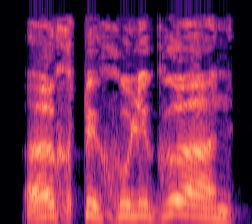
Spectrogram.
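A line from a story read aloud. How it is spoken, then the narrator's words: Suffering hoarse wheeze. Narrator (Russian): страдая искренно засипел швейцар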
